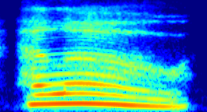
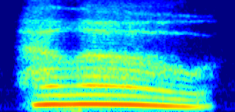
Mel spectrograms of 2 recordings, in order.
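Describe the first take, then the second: Both takes have the same delivery.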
